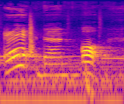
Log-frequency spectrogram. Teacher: vokal tengah yang dibentuk untuk apabila rahang bawah menjauh sedikit dari rahang atas. Contohnya kayak E dan O.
